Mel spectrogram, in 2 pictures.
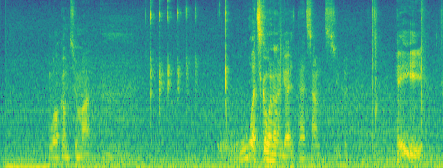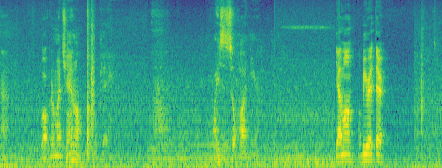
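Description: A young man talks close by, in short animated bursts with pauses.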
